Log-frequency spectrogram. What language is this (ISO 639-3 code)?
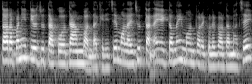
nep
